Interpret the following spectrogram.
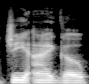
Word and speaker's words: GIGO: Ladies and gentlemen, my name is GIGO, put it together and it is pronounced Gigo, and today I'm going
